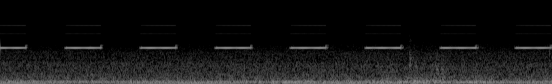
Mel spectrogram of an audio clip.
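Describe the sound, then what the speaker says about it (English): A truck's reversing beeper in American Truck Simulator sounds a steady series of evenly spaced electronic beeps, about eight in a row, over a low continuous engine rumble. "Why is that reversing beeper staying on?"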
